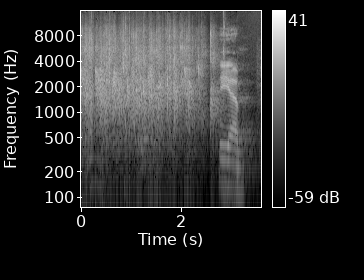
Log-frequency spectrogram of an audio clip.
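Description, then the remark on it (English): A crowd breaks into steady, dense applause for about two and a half seconds, then the clapping fades as a man's voice begins speaking over the last of it. “And I think you're owed an extra round of applause for your service to the country and the state on the commission.”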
